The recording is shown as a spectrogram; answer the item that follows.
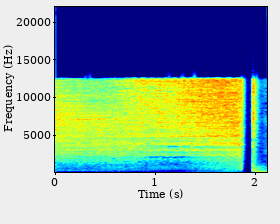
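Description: A long hissing noise sweep used as a transition in a dance music mix, holding loud and swelling slightly, then cutting off suddenly near the end.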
